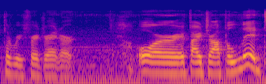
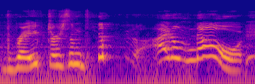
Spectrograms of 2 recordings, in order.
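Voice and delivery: laughing in disbelief; 7 semitones higher than usual. Real, not acted. Venting about trusting the universe, laughing helplessly. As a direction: let a helpless laugh push the pitch up.

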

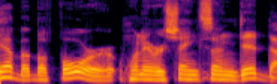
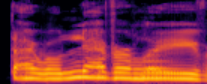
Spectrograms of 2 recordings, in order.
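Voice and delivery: slow theatrical villain menace; 6 semitones higher, slower than usual. Retold or imitated. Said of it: "He's like".

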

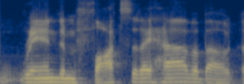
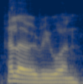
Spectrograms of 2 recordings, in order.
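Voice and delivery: put-on British accent; faster than usual. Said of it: "the rest of the podcast is gonna be British [name]".

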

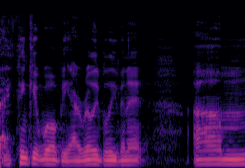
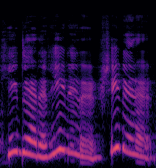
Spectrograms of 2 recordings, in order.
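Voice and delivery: very high-pitched mock little-girl chant; piping, put-on child voice; little girls accusing. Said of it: "it starts with these little girls".

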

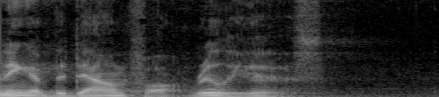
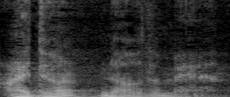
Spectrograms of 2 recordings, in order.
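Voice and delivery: softer, measured denial; solemn promise; 8 dB quieter than usual. A narrator's reading. Peter denying again with an oath, quietly insistent. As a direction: state it as a restrained oath. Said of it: "This time he's promising".

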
